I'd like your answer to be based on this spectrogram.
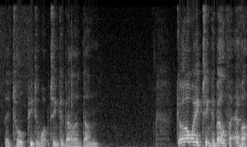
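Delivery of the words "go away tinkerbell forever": high, ringing, exclaimed outcry. Peter, told what Tinkerbell has done, cries out to her. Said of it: "Peter cried".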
